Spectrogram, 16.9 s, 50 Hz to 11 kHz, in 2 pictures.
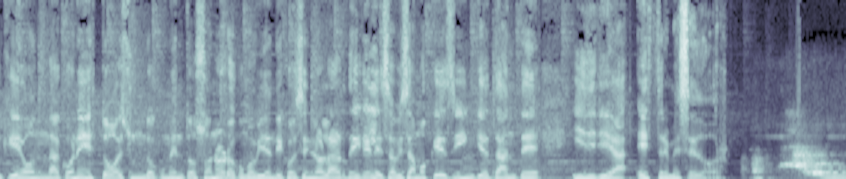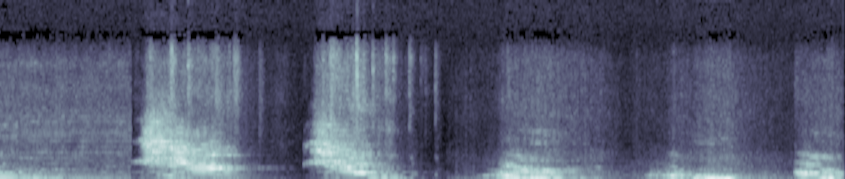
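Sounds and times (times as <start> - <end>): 
speech: 0.0 - 8.8
big cat roaring, tiger or jaguar: 7.4 - 16.8.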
